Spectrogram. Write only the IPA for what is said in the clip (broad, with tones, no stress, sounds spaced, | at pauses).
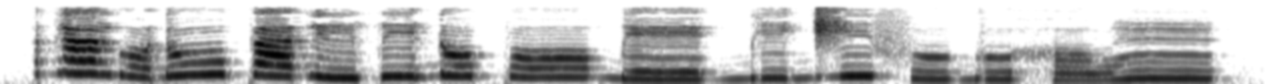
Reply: ɗ ã˦ ɡ o˨ ɗ oː˦ p a˦ ɗ ĩ˨ p ĩ˦ ɗ o˦ p oː˦ ɡ͡b eː˨ ɡ͡b i˦ d͡ʒ i˦ f u˨ ɡ u˨ h o˨ w ũ˦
